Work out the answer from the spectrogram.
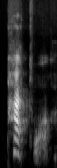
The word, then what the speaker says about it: Patois: wall but anyway um p-a-t-o-i-s is pronounced Patwa okay not all Jamaicans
